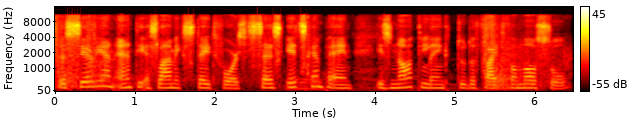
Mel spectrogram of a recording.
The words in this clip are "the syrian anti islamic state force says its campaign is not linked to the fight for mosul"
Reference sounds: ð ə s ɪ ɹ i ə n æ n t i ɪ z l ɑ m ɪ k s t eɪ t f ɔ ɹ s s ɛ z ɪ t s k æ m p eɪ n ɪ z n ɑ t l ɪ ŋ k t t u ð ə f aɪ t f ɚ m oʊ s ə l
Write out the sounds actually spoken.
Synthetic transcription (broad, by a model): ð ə s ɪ ɹ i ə n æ n t i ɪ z l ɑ m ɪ k s t eɪ t f ɔ ɹ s s ɛ z ɪ t s k æ m p eɪ n ɪ z n ɑ t l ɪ ŋ k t t u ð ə f aɪ t f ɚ m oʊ s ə l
